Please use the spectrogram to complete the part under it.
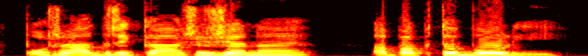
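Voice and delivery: high, rising-in-volume complaint; high-pitched reproach; aggrieved protest. Acted. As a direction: accuse the doctor of false promises. Patient accuses the doctor.

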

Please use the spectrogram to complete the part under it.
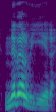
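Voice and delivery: a loud, ringing call of the house; hat's loud announcement. Acted. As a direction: proclaim it to the whole hall.

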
